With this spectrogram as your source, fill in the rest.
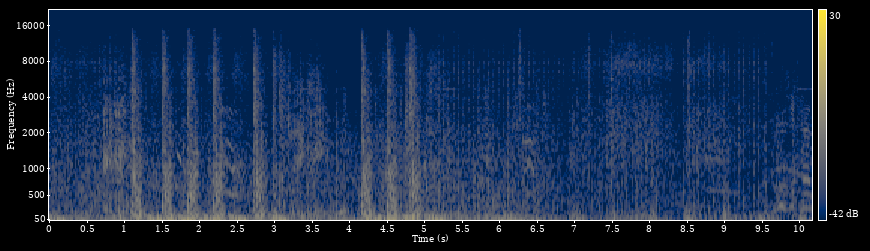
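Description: A laser rifle fires in rapid shots.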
